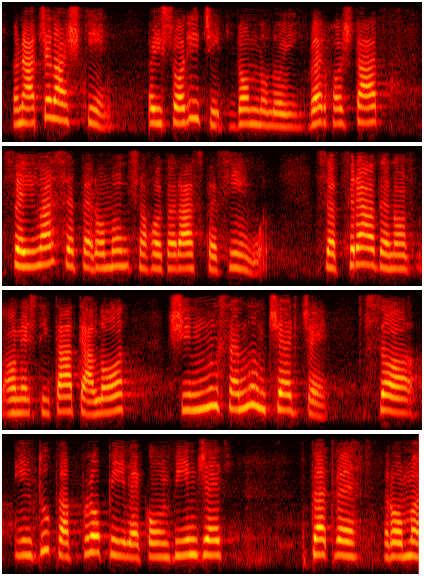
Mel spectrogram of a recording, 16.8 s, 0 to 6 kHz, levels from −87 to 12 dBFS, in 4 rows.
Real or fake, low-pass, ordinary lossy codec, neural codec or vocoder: fake; 5.4 kHz; none; codec, 16 kHz, 1.1 kbps, Voila-Tokenizer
